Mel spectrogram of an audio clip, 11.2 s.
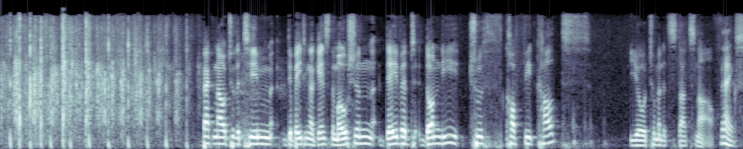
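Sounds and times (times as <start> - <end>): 
debate audience applause: 0.0 - 3.0
speech: 3.0 - 8.8, 9.5 - 11.1.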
